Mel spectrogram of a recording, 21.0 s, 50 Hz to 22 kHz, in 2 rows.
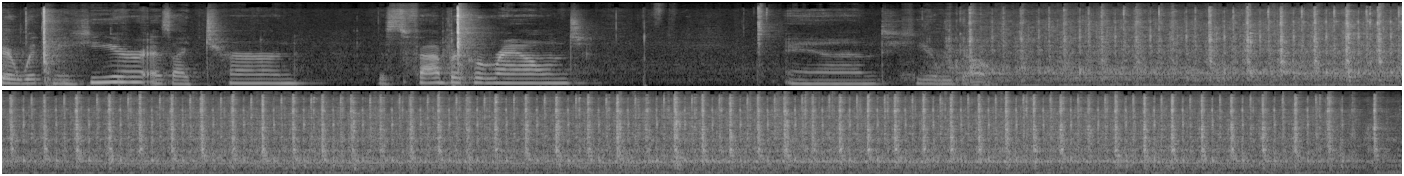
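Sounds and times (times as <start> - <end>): sewing machine running: 6.8 - 21.0.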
